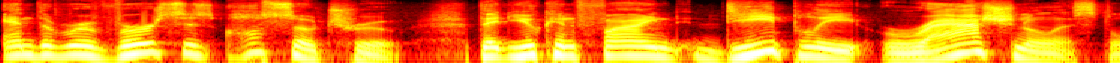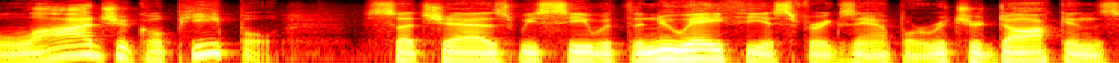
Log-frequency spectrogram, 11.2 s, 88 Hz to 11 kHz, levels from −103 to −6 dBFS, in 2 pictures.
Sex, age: male, 40-59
